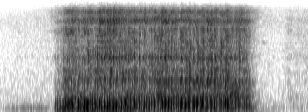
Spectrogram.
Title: Me snoring like a monster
